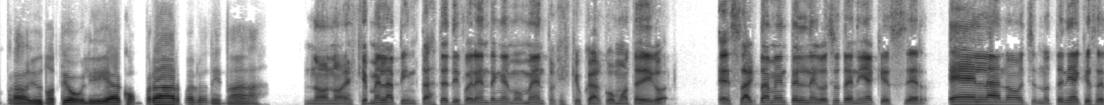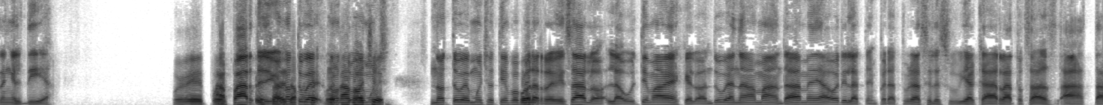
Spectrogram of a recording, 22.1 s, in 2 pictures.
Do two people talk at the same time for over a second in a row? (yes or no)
yes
